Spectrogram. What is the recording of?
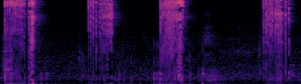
essen mysounds büny
germany, Essen, object, mysound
